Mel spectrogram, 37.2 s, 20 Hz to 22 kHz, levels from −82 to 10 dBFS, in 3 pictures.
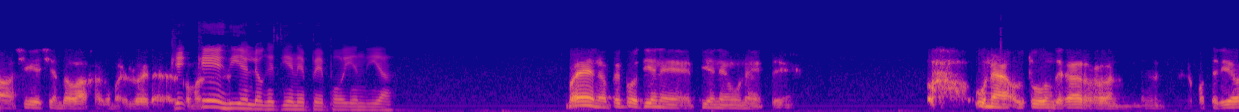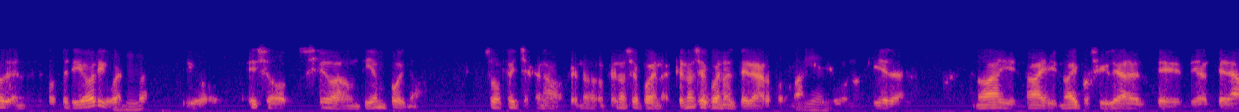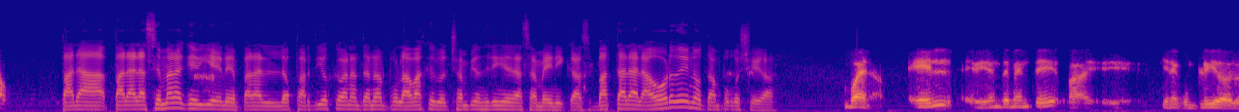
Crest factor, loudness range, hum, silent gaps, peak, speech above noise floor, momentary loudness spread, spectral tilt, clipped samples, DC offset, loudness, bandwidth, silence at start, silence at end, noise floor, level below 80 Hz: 22 dB; 7 LU; none; none; -4 dBFS; 35 dB; 15 LU; -6 dB/octave; under 0.1%; under 0.1%; -26 LUFS; 11 kHz; 0 s; 0 s; -62 dBFS; -64 dBFS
